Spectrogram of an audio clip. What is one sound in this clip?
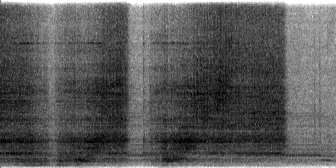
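A chisel scrapes and shaves spinning wood on a lathe.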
